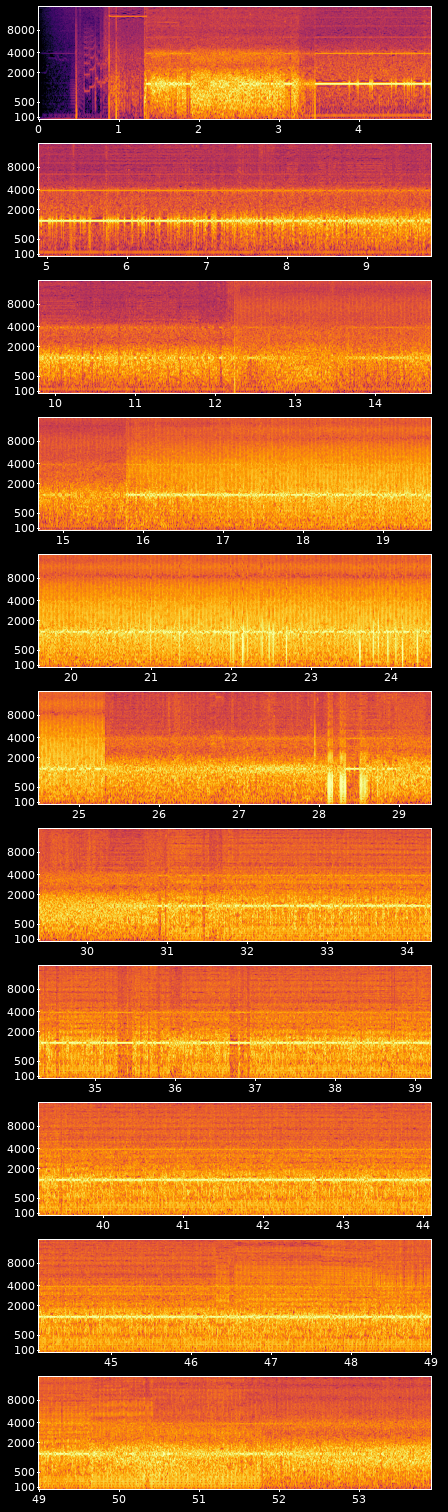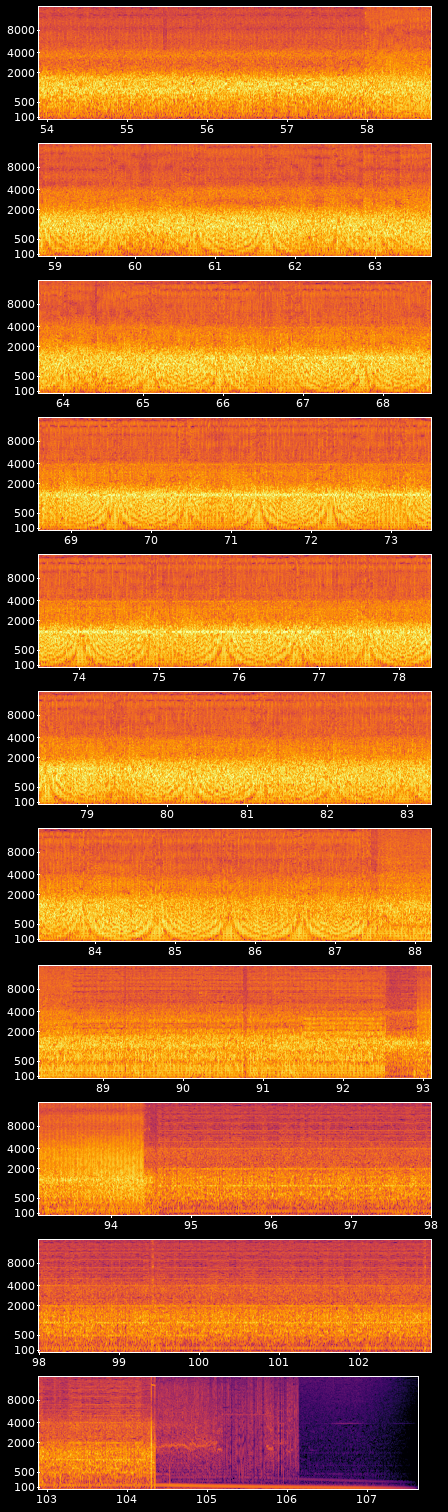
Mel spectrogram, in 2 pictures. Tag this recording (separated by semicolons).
electromagnetic; abstract; soundscape; field-recording; noise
